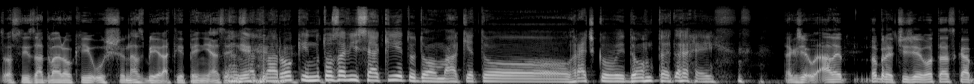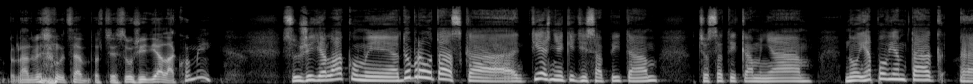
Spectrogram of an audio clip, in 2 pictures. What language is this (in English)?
Slovak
